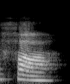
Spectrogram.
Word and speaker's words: fa: You're going far, Vi. Far. Far. That's far with British rather than American pronunciation. Pretend the R isn't there.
